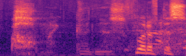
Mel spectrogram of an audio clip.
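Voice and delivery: 气声低语，像小鸟在焦虑; 轻声担忧地低语; worried whisper. Pretend.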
